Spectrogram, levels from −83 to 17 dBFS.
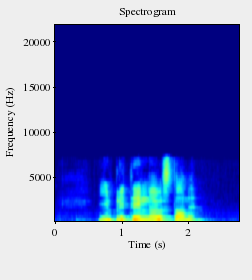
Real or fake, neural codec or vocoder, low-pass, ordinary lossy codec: fake; codec, 16 kHz, 2 kbps, X-Codec, HuBERT features, trained on balanced general audio; 7.2 kHz; none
